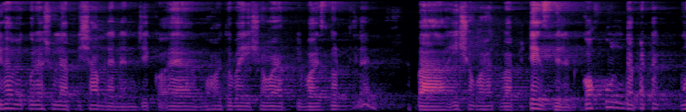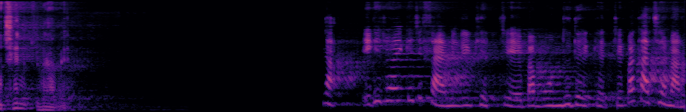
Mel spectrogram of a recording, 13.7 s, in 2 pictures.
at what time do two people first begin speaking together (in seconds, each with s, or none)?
none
